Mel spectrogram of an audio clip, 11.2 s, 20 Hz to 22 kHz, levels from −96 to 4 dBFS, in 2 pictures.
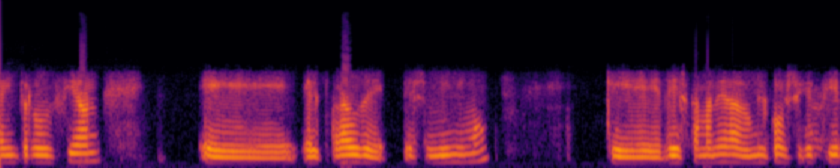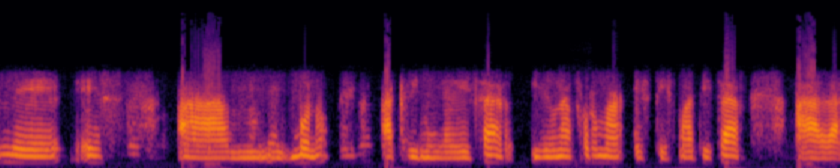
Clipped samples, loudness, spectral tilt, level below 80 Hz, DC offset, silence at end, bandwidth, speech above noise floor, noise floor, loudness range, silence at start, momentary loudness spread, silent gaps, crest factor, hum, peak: under 0.1%; -25 LUFS; -5 dB/octave; -70 dBFS; under 0.1%; 0 s; 9.6 kHz; 32 dB; -57 dBFS; 2 LU; 0 s; 12 LU; none; 18 dB; none; -8 dBFS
